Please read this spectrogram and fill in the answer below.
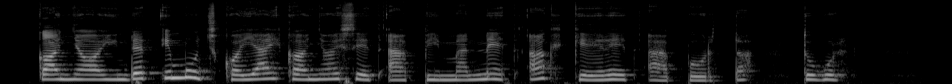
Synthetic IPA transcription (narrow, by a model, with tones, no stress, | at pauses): kɔ˨ɲɔ˨inde˦t̪ɪ˦mu˦t͡ʃkɔ˨ja˦jkɔ˨ɲɔ˦set̪a˨pi˨ma˨nɛ˦t̪a˦kke˨ɾe˦t̪a˨po˨rt̪ɔ˦ | t̪u˦ɡʊ˦l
